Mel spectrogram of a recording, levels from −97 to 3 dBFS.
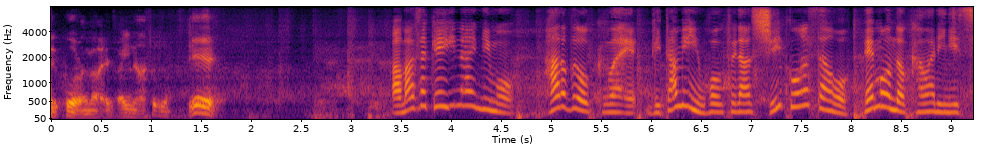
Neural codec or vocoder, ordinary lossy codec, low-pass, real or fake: codec, 16 kHz, 0.8 kbps, ZipCodec; none; none; fake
